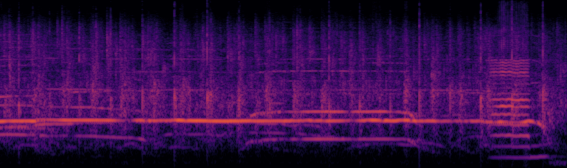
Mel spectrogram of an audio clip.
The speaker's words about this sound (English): Also, very importantly, please, the biggest applause that you have in you, again, thank our wonderful guests,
